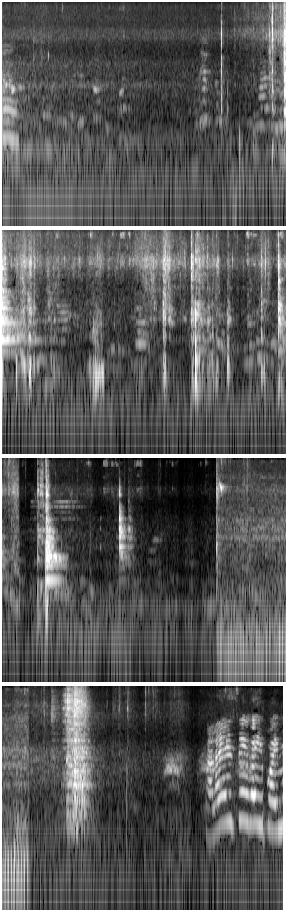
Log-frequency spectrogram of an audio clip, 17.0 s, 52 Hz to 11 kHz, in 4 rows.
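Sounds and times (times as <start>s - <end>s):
metal ladle scraping steel pot: 4.0s - 9.6s, 13.6s - 14.2s.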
